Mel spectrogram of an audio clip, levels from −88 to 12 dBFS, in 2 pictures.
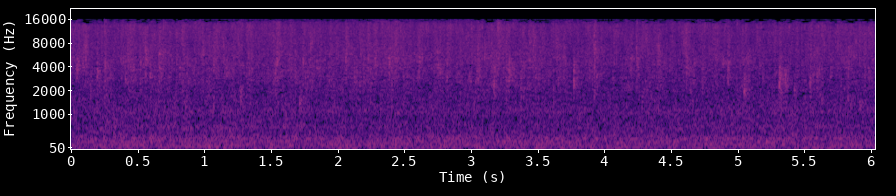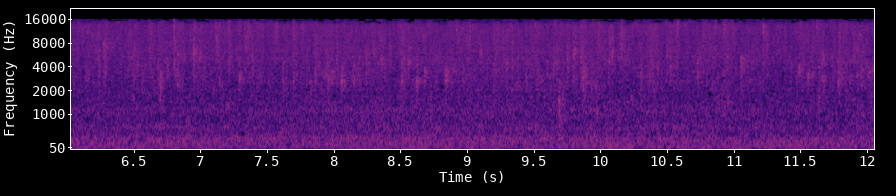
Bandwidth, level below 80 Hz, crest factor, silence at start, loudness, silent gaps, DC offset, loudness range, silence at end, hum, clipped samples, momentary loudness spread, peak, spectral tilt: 16.5 kHz; -58 dBFS; 18 dB; 0 s; -34 LUFS; none; under 0.1%; 1 LU; 0 s; none; under 0.1%; 2 LU; -18 dBFS; -0.5 dB/octave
